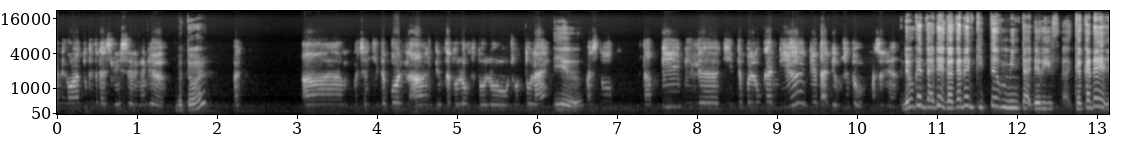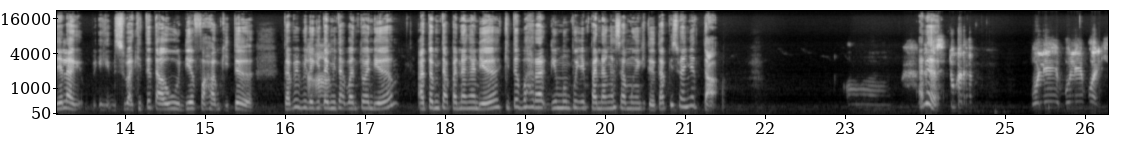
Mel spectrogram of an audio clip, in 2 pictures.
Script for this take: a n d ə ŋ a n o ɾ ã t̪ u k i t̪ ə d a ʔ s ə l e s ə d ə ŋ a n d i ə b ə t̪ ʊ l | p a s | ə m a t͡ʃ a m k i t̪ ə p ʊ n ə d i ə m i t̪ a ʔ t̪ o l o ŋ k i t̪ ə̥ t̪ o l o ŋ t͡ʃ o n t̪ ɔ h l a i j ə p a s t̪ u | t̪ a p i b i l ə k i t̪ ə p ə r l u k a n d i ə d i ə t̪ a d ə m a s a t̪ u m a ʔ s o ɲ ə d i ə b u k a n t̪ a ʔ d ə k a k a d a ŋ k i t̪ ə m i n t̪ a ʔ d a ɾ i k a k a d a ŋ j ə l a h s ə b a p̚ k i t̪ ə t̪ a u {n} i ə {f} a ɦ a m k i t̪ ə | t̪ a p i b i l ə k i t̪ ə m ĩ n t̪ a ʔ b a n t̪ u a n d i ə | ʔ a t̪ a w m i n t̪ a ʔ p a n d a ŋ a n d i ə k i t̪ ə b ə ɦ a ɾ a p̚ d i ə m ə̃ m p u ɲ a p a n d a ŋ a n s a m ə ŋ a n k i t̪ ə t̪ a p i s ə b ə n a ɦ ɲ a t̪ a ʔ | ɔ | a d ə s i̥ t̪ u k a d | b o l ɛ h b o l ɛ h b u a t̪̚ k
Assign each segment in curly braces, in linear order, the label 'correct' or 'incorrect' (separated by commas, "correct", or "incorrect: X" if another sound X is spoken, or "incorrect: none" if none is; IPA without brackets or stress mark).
incorrect: d, correct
